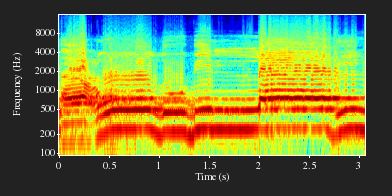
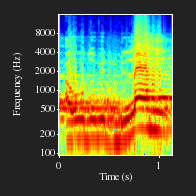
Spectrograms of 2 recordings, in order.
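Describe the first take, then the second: First: The long vowels are clearly held long. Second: The long vowels are cut short. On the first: The speaker calls it right. "Kalau mad panjang panjangkan" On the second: The speaker calls it wrong. "Hilang madnya"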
